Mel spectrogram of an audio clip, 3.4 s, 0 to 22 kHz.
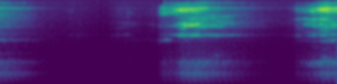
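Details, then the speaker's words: Dr. Morepen compressor nebulizer switched on with 2–4 ml water in the cup to check mist and sound: short bursts of steady hissing airflow with pauses; compressor nebulizer running. "On करते हैं और mist और sound दोनों अभी हम लोग check कर लेते हैं। इस टाइप से ये मिस्ट बनाता है।"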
